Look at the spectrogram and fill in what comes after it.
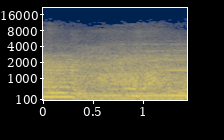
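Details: Cattle calves for sale at Nglangon market in Sragen, Central Java: a short, low steady moo shifts slightly upward in pitch beneath a man's voice and market chatter.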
